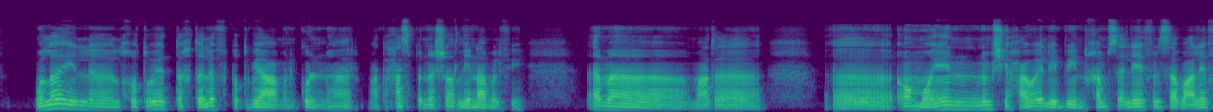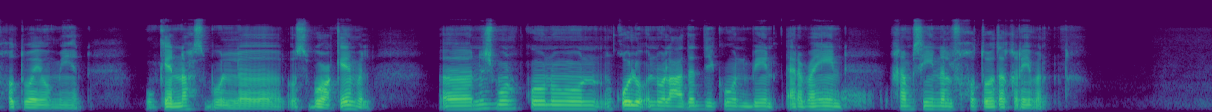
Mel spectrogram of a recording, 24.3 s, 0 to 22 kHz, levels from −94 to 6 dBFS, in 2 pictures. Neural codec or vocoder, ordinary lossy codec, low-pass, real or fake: none; none; 10.8 kHz; real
